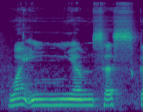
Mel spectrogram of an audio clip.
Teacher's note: اب یہاں پہ بھی اسی طرح سے جو اوپر بتایا گیا تھا ادغام مع الغنہ کا قاعدہ، سین پہ سیٹی کو واضح کریں گے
